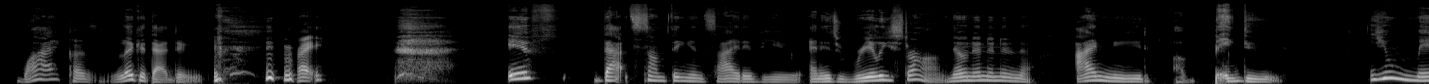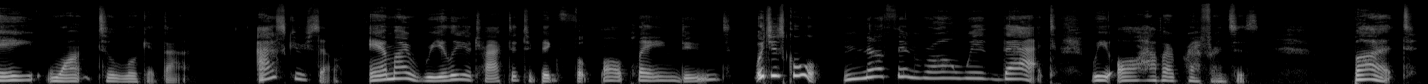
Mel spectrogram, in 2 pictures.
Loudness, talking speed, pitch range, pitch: -28 LUFS, 120 wpm, 145-230 Hz, 185 Hz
